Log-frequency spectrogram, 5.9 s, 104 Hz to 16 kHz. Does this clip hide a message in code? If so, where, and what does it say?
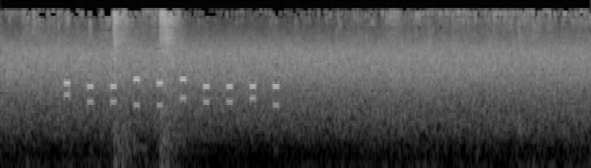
Yes: DTMF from 0.6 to 2.8 s, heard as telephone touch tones, dialled by machine, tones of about 50 ms, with phone line noise and kitchen noise. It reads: 0443294471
